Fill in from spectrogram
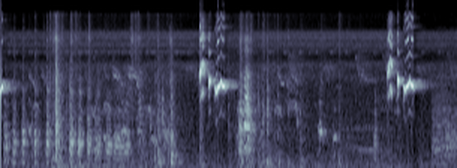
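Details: Lure call of a Sooty-headed bulbul meant to make wild birds respond: two brief bright phrases, each a quick high note sliding into a falling whistle, with rustling and tapping sounds between them.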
